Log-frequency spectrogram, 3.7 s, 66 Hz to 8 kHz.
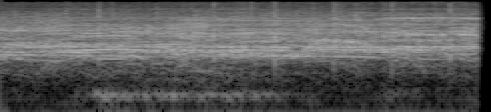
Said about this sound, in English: All like 40 people in the audience are stoked.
